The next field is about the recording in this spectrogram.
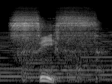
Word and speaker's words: Cease: June 24th, 1957, saw the birth of Jeff Cease. I think that's how it's pronounced. Cease, C-E-A-S-E. He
